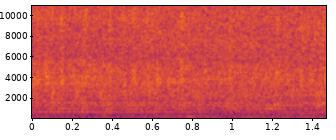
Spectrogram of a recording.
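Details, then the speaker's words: 2007 Fiat Stilo GM 1.8 8v after replacing lifters and rocker arms, warming up: smooth steady idle with only faint light valvetrain ticking, lifters quieting as it settles; normal. "olha só tranquilo leve barulhinho de acionamento de válvulas perfeitinho"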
